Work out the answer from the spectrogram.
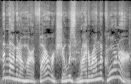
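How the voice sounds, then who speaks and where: A man's voice: high-pitched, very animated, fast talker, sharp tone, slight background noise, exaggerated voice. An actor playing a flustered, pleading young male apprentice smith.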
